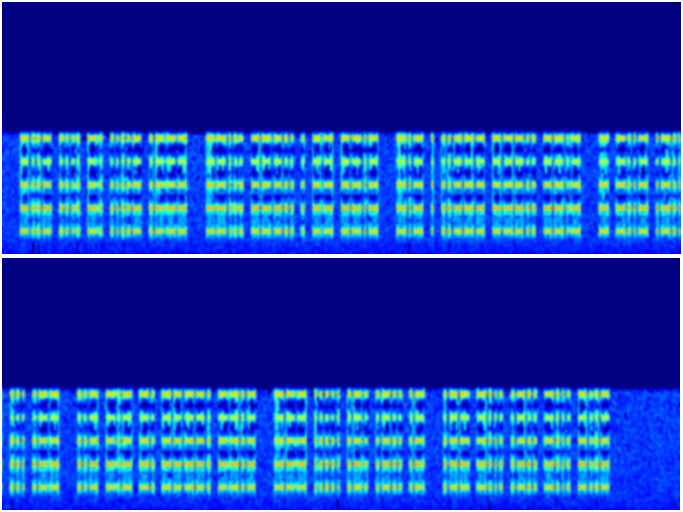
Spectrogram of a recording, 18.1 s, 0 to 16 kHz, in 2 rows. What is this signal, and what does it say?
Morse code, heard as electronic beeps, machine-sent, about 32 wpm, 1470 Hz. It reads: XHN4J 78EMQ KE28Q TXLSW UKN9Q O5RLA WBLBX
